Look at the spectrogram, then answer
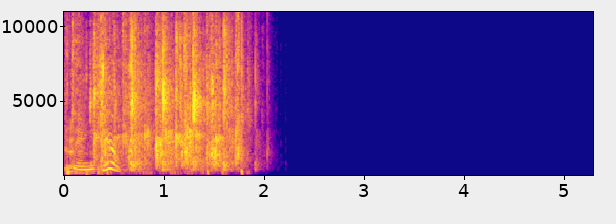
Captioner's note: applause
